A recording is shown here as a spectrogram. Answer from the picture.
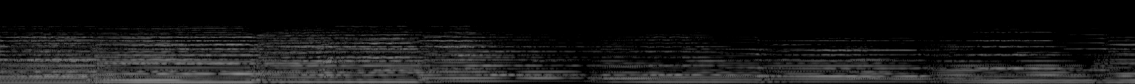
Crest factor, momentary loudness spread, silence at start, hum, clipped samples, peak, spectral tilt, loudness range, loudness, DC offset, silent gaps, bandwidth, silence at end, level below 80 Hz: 16 dB; 12 LU; 0 s; none; under 0.1%; -24 dBFS; -5.5 dB/octave; 8 LU; -40 LUFS; under 0.1%; none; 8.6 kHz; 0 s; -62 dBFS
